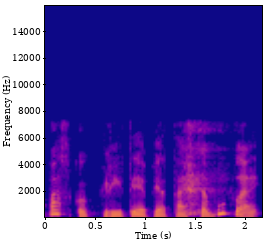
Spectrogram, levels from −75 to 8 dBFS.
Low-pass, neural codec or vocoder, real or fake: 7.2 kHz; codec, 16 kHz, 8 kbps, FreqCodec, larger model; fake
